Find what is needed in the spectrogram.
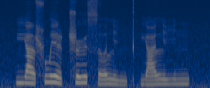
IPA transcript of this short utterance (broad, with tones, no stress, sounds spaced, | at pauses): j ä˥˧ ʂ w e˥˩ ɪ̯ ʈ͡ʂ ɻ̩˥ s ɤ˧˥ l i˨˩ ŋ pʰ j ä˧˥ l i˥ n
